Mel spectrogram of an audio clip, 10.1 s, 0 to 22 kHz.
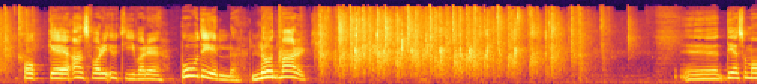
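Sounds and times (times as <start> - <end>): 
small group applauding: 0.0 - 0.6, 3.7 - 8.5
speech: 0.3 - 4.3, 9.2 - 10.0.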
